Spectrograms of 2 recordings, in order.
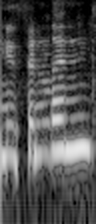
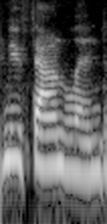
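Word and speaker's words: Newfoundland: uh yeah new how do you say it New Finland new I looks like New Foundland but it's not how you say it yeah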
